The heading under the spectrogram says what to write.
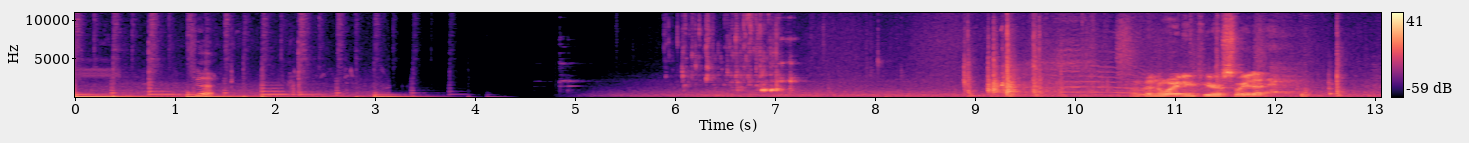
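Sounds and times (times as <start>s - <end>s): background music: 0.0s - 4.0s
room ambience: 7.3s - 13.0s.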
